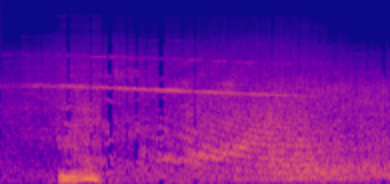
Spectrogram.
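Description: A falling object whistles through the air with a high, slowly dropping tone.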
